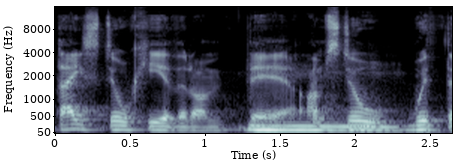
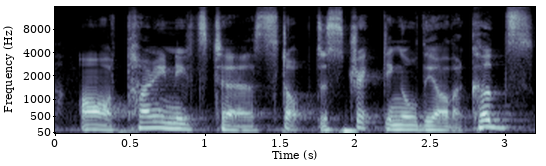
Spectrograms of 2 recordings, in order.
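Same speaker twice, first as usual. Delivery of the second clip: put-on New Zealand accent; 2 semitones higher than usual. Recalling his school reports, the speaker quotes one aloud in a put-on kiwi accent. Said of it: "I have to do a Kiwi accent".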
